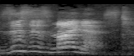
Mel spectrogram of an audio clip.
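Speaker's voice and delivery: loud, high stress on my; loud possessive duck; loud claim. A narrator's reading. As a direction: insist loudly it's yours.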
